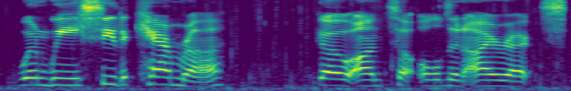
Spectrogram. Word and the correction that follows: Ehrenreich: I just butchered his name. Sorry, it's 2:30 in the morning. Alden Ehrich, thank you. His face. – Alden Ehrenreich, that's what it is. Ehrenreich, that's it.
